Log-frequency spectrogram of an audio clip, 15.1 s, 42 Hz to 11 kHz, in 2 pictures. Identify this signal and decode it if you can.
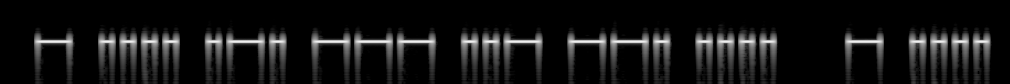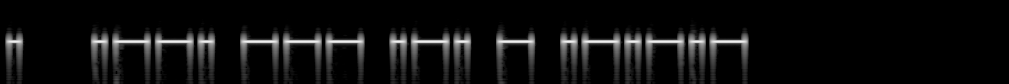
Morse code, heard as a keyed tone, about 15 wpm, 700 Hz. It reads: THROUGH THE PORT.
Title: Sentences from Top 1000 Words - Review Part 1 - 15wpm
